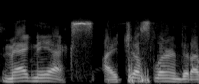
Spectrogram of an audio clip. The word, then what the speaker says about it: MAGNIX: we're joined now by roy goncarski ceo of magnetics did i get that right roy x magnax i just learned that i was pronouncing it wrong roy it's really good to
